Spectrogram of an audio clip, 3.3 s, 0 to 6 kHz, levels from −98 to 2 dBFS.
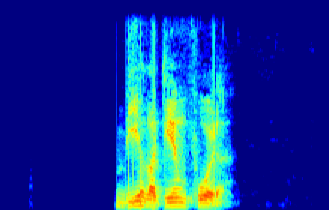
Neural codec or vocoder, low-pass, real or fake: none; 5.4 kHz; real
